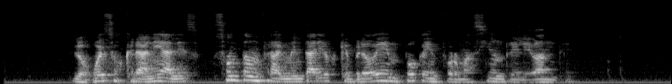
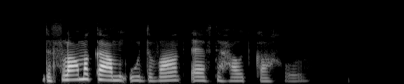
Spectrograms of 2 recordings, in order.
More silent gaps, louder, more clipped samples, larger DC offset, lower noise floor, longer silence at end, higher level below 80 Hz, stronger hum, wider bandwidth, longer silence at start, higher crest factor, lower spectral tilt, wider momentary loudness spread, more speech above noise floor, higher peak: neither; about the same, -20 LUFS vs -20 LUFS; neither; neither; second, -48 dBFS vs -80 dBFS; about the same, 1 s vs 1.1 s; first, -46 dBFS vs -74 dBFS; neither; first, 11.5 kHz vs 6.8 kHz; first, 0.75 s vs 0.45 s; about the same, 18 dB vs 22 dB; about the same, -8 dB/octave vs -8 dB/octave; second, 10 LU vs 18 LU; second, 28 dB vs 59 dB; about the same, -2 dBFS vs -2 dBFS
